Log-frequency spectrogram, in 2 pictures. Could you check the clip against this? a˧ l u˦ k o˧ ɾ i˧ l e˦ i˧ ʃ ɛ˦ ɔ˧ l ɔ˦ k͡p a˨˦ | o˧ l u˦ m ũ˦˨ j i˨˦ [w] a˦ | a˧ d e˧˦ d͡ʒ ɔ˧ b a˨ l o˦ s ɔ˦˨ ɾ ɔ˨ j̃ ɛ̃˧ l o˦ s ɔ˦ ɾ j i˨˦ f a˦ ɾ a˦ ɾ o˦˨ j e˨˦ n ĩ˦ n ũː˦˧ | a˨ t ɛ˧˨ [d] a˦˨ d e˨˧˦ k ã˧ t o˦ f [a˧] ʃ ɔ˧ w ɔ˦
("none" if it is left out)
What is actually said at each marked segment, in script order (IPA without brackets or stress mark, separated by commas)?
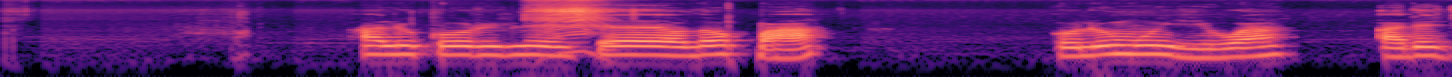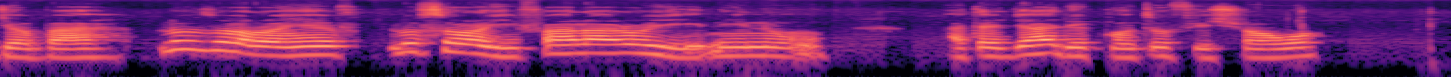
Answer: w, d͡ʒ, i˧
